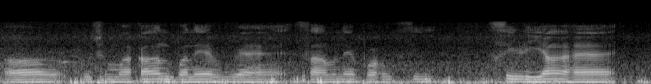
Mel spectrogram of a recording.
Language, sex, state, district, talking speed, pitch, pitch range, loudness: Hindi, male, Bihar, Katihar, 100 wpm, 115 Hz, 110-120 Hz, -21 LUFS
